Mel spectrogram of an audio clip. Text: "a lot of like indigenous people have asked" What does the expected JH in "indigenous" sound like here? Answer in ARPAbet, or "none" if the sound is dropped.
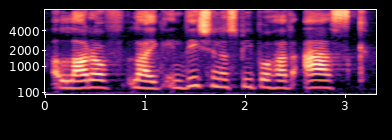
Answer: SH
